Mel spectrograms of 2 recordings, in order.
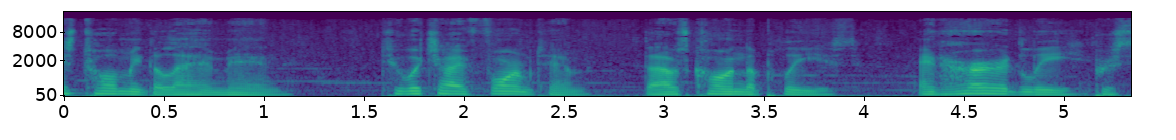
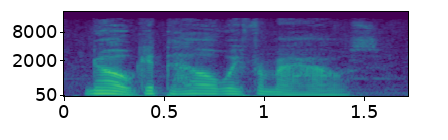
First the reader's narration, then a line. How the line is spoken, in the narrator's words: Using my remaining courage, I mustered up enough to tell him not so gently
